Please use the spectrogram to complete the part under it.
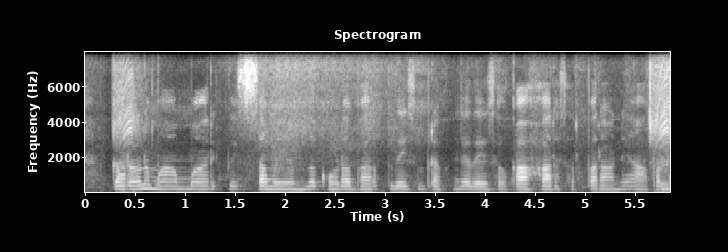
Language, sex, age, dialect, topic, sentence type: Telugu, female, 31-35, Central/Coastal, agriculture, statement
